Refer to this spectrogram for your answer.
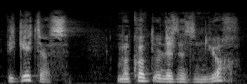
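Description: A man's voice: medium pitch, moderate pace, a bit bright, husky. An older man, a pastor, preaching a conversational sermon, frequently tagging his sentences with "ne?". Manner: chatty, frequent tag "ne?".

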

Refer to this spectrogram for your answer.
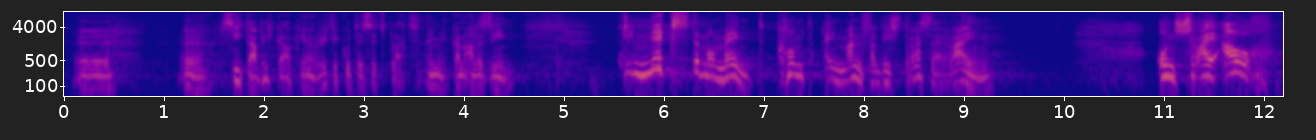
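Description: This sermon testimony comes from a man storytelling in a big reverberant hall, his German slow and deliberate but marked by non-native errors. He acts out shouts and reactions with great animation, his bright, faintly husky voice pitched a bit high and rising and falling broadly.

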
